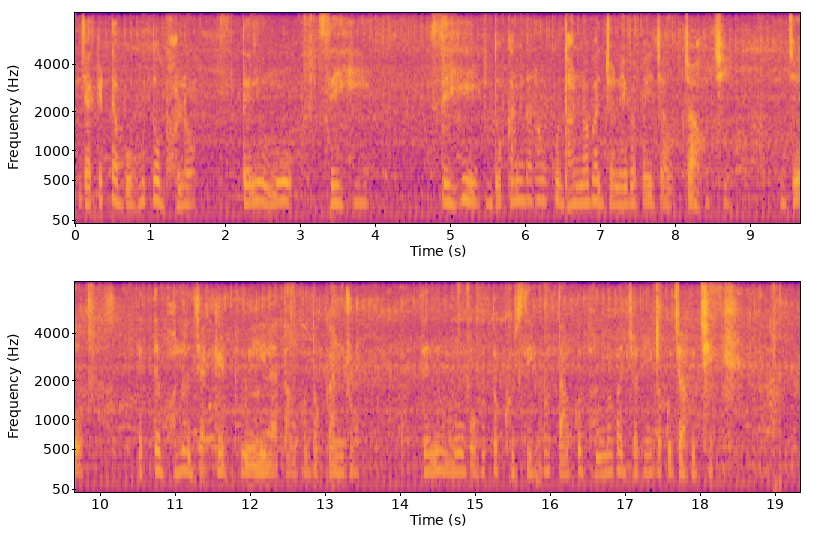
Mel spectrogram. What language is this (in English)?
Odia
